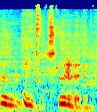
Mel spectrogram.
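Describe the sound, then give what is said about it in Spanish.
A person imitates a lion's call with two throaty, descending vocal bursts, each sliding downward in pitch, separated by a short pause. The voice is moderately loud, with no other talk. “Dice, dice, no llames león, no llames león, porque hacías así”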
